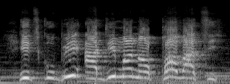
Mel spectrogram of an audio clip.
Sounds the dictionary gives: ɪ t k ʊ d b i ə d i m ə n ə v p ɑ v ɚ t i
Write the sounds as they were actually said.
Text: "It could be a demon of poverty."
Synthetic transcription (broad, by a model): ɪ t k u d b i ə d i m ə n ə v p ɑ v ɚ t i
